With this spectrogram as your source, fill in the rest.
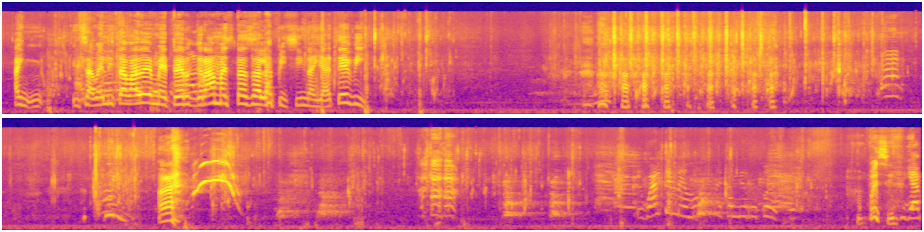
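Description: A little girl talks and squeals close by.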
